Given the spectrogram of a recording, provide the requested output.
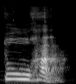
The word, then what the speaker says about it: Tuah: 17 yang ada adalah Tuah ni adalah Eja Bacanya adalah tuha yang bermaksud ketua sebab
